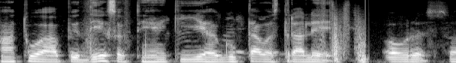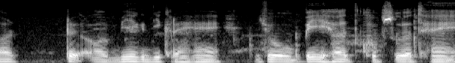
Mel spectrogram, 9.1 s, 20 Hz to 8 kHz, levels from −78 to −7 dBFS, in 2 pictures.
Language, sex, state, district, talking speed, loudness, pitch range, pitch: Hindi, male, Chhattisgarh, Balrampur, 145 wpm, -15 LUFS, 95-105 Hz, 100 Hz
